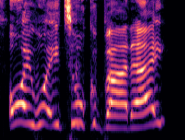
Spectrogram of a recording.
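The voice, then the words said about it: Put-on British accent. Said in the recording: “have you heard my British accent? This is way more accurate... I think your Queens accent is better than your British accent.”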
